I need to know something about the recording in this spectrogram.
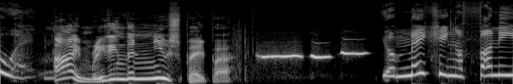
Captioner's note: whistles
